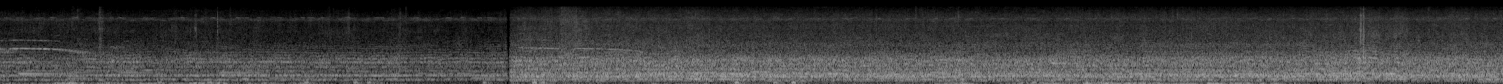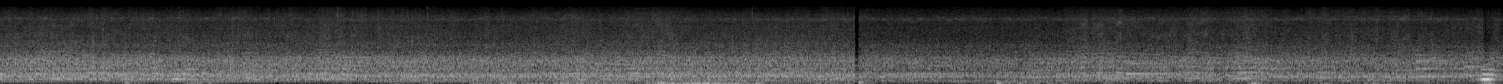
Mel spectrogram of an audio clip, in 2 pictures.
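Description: Many honey bees buzzing in flight around a hive entrance, a dense, steady hum that grows fuller and louder about five seconds in.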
